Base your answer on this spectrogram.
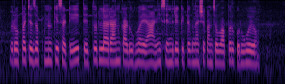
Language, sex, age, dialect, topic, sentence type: Marathi, female, 25-30, Southern Konkan, agriculture, statement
